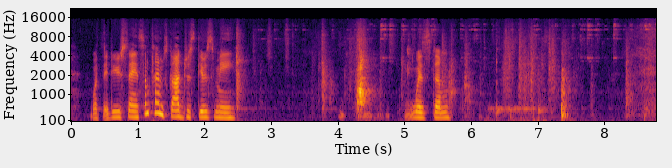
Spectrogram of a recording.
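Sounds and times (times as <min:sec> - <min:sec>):
speech: 0:00.3 - 0:02.6, 0:05.0 - 0:06.0
blind dog yelping after running into something: 0:04.2 - 0:04.6.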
